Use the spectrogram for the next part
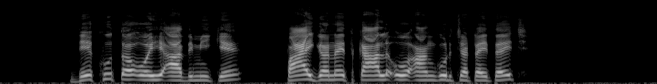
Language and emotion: Maithili, disgusted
